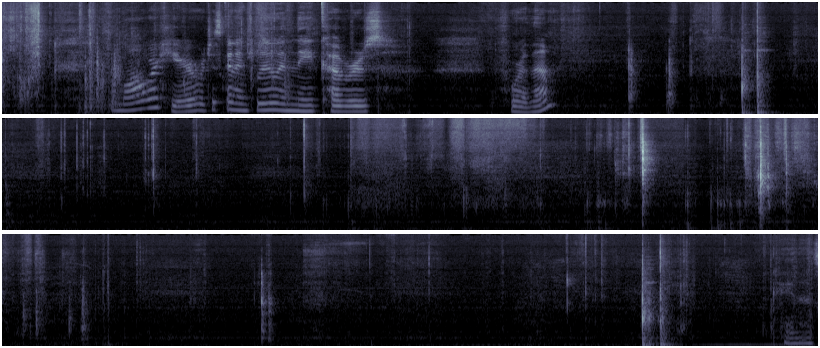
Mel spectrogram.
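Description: Paper cards tap and slide as hands set them down.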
